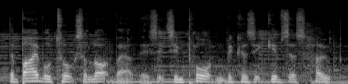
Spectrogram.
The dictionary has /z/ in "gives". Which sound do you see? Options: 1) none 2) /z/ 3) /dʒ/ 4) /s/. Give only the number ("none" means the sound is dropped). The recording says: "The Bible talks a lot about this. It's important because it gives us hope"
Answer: 2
